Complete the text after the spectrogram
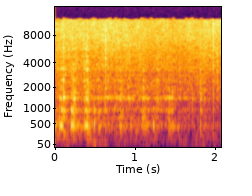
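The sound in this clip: Onions sizzling in a pan as the base of a sausage, white bean and kale soup, just starting to brown; a soft, steady crackling hiss with a few light stirring taps near the start, fairly faint and without speech.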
